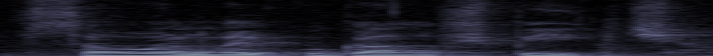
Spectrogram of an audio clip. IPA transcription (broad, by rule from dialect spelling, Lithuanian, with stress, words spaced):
ˈsɑːʋoː ɐn ʋɐɪˈkuː ˈɡɐlˠ ʊʃʲˈpʲiːkt͡ʃʲɛʊ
